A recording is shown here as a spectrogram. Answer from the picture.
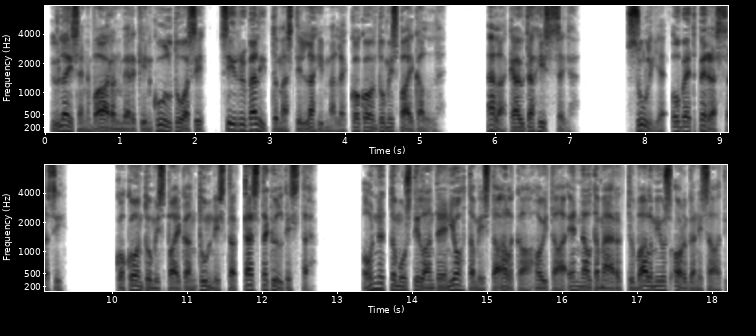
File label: M Finnish E-Learning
